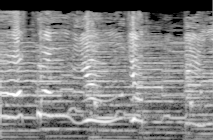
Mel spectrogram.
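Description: Cantonese opera singing: a female voice sings a slow, ornamented line with wavering, gliding pitch over a traditional Chinese instrumental accompaniment.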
